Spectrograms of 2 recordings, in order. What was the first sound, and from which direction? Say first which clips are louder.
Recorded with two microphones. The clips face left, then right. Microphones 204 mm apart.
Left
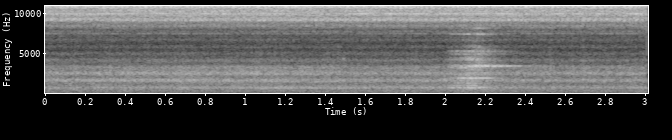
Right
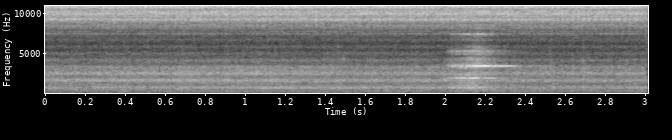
An insect: even; 20° right (ahead or behind).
